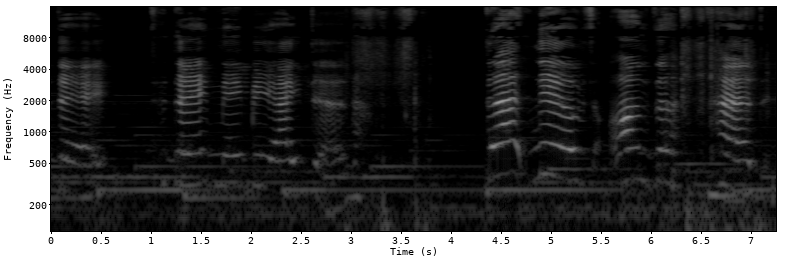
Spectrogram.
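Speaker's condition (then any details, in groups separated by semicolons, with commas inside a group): Cerebral palsy; uses crutches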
